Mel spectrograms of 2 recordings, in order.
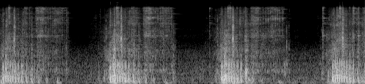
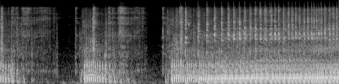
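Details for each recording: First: Two-stroke chainsaw flooded after repeated choke pulls: four recoil pulls, each a brief sputtering crank that never catches; fix is pulling to clear fuel, or cleaning and draining the spark plug. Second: Two-stroke engine started with switch on: a couple of pulls, then it catches into a steady, even buzz with no misfires; normal start and run.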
